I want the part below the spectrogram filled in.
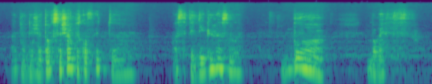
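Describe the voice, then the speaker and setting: Against noticeable background noise, a man talks with lively intonation and long, frequent pauses. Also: medium pitch for a man, fairly slow pace. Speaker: gaming youtuber. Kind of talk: gameplay tutorial. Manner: hesitant, stumbling.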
